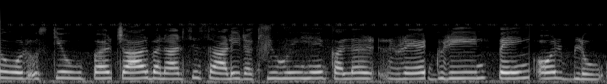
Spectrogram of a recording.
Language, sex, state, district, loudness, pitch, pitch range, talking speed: Kumaoni, female, Uttarakhand, Uttarkashi, -22 LUFS, 275 Hz, 260-285 Hz, 160 wpm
